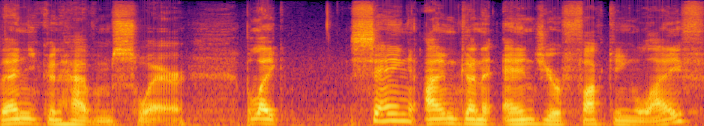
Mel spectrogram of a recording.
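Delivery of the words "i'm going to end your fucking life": ordinary talk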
